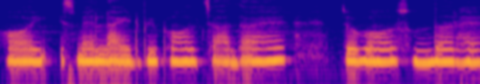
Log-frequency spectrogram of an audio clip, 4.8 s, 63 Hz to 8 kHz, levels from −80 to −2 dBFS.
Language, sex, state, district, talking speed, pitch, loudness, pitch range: Hindi, female, Uttar Pradesh, Muzaffarnagar, 135 wpm, 240 Hz, -24 LUFS, 235-245 Hz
